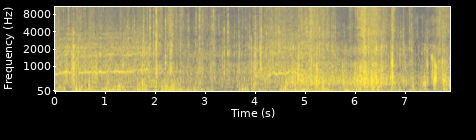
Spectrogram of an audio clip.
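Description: A mountain bike rattles over bumps on a trail.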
